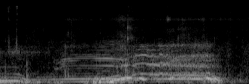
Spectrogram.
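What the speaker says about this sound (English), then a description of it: "we got one cow in particular here we call Goofy" A cow bellows a long, wavering moo during a fall cattle gather on a home ranch, loud and close, with a brief lower grunt before it and no voices over it.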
